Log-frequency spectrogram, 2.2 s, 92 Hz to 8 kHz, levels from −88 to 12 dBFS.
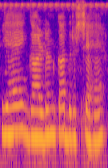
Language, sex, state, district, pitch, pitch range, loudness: Hindi, female, Uttar Pradesh, Shamli, 220 Hz, 210-230 Hz, -12 LUFS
